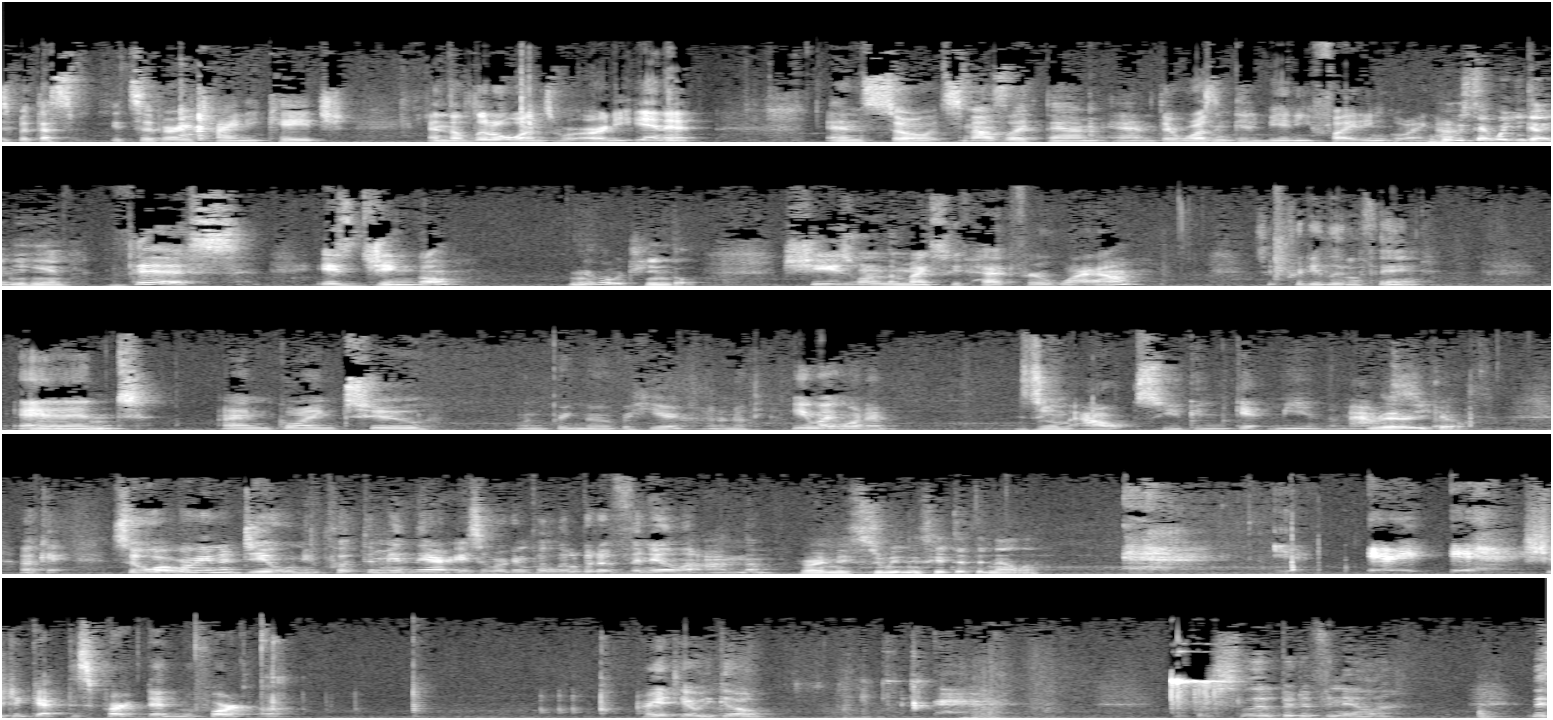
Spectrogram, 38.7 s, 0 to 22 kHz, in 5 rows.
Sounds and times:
Speech: 15.6 - 16.2, 22.2 - 22.8.

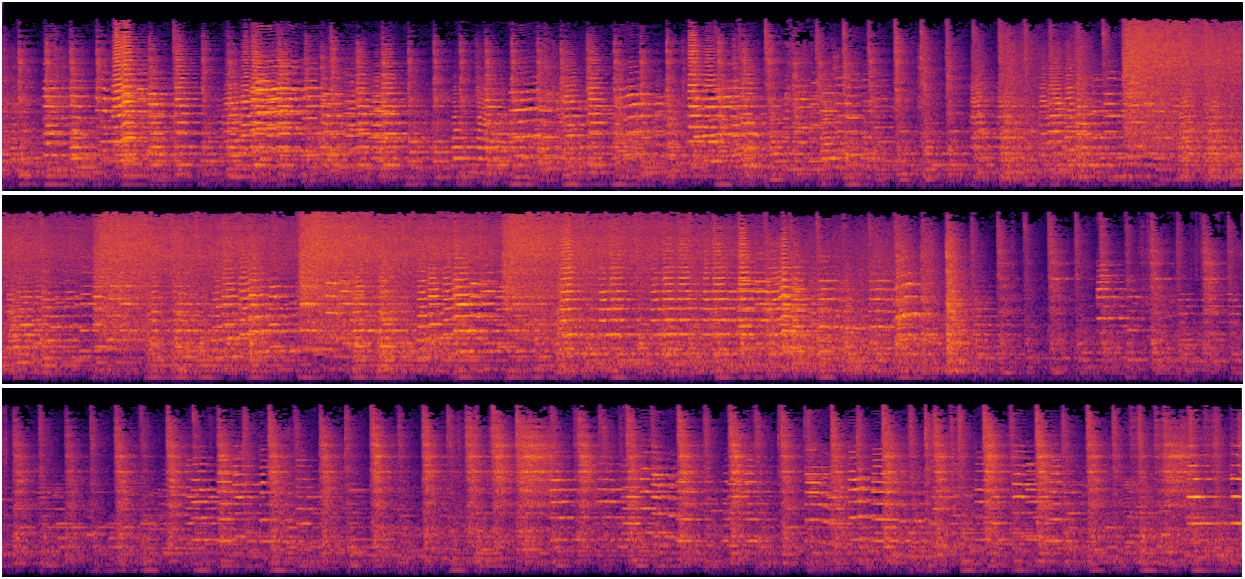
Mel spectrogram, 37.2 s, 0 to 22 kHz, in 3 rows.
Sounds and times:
Clarinet: 0.0 - 37.2
Trombone: 0.0 - 37.2
Trumpet: 0.0 - 37.2.

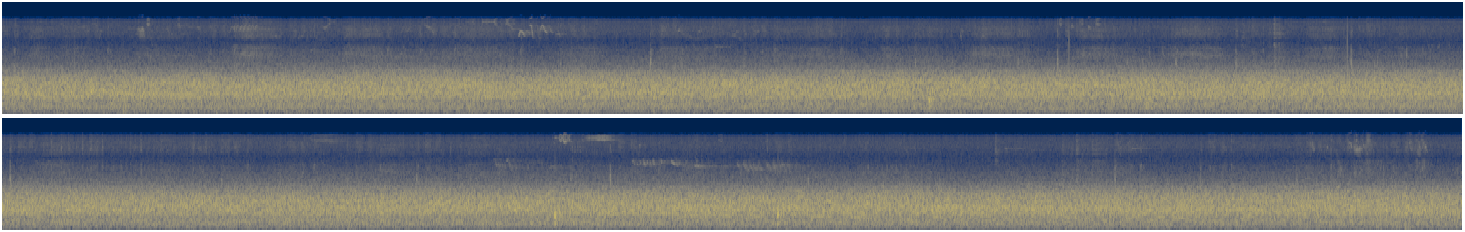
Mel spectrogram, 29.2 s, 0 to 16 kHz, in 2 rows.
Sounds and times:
Wind: 0.0 - 29.2
Bird: 1.4 - 5.9, 19.5 - 22.7, 27.6 - 29.0.

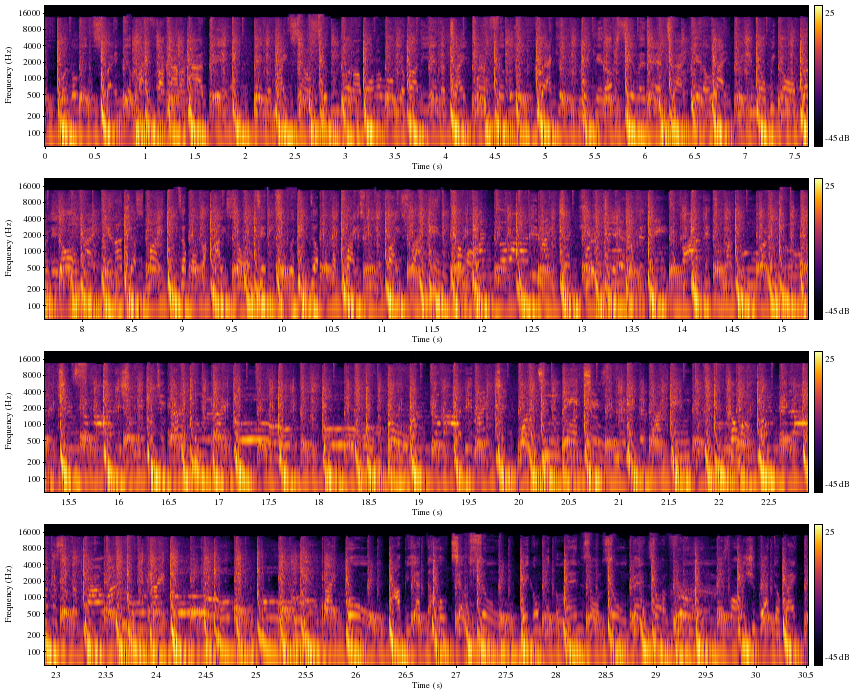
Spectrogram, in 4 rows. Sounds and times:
Music: 0.0 - 30.5.

